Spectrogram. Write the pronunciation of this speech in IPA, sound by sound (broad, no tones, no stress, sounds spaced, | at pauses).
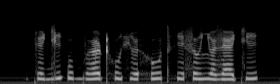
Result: k e ɟ i ʔ u bʱ œ ʈʰ u ç ø h u tʰ i s ɯ ʎ œ z ɛ c i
